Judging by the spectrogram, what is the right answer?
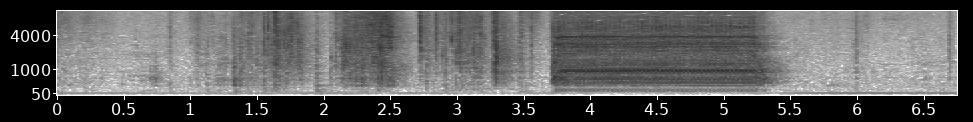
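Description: Plastic vacuum-sealer bag rustling as it is laid across the machine, then the sealer's built-in slide cutter drawn across the bag to cut it from the roll: a loud, steady rasp lasting about a second and a half that starts abruptly about halfway through.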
